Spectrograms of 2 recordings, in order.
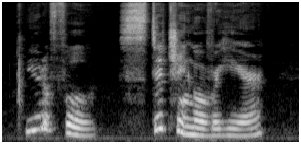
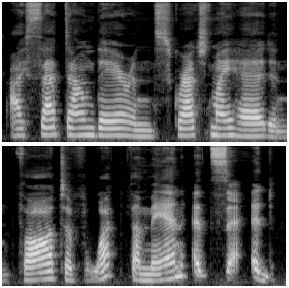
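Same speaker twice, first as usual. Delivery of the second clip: usual speaking voice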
